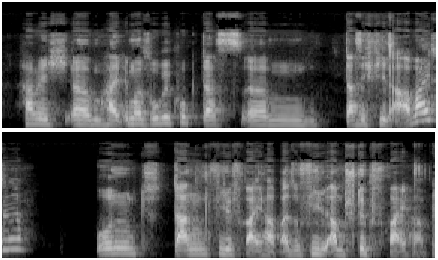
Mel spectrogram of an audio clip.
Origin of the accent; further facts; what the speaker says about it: Upper Black Forest, Baden-Württemberg, Germany; moved away as an adult; now in Lithuania; ich komme aus dem Hochschwarzwald, das ist passenderweise Südwestdeutschland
